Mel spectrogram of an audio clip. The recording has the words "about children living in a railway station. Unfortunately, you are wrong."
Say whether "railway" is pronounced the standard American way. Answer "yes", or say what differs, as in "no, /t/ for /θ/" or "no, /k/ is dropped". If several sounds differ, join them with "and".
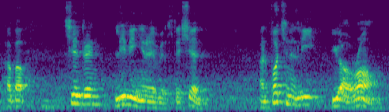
no, /l/ is dropped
